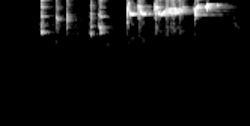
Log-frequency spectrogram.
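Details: Orange-headed thrush, North Bali, sung for tutoring other birds: several soft, spaced chirps, then a loud stream of very high, thin, sustained whistles that fades out.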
